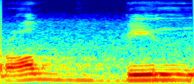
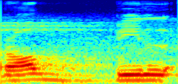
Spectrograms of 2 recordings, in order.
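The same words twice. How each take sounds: Both takes have the same delivery.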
